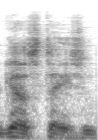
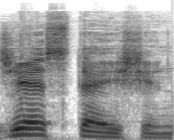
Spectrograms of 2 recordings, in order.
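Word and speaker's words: gestation: is just station or G station G station just station is actually cor way all right I've heard it both ways but uh one's for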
